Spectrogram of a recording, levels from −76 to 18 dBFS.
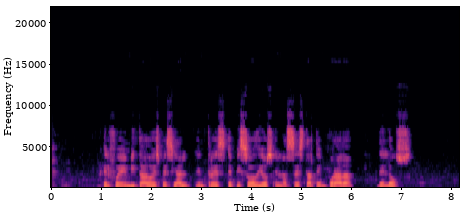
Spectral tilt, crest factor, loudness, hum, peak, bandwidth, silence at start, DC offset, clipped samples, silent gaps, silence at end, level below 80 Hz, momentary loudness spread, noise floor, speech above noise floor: -3.5 dB/octave; 16 dB; -14 LUFS; none; 0 dBFS; 9.6 kHz; 0.05 s; under 0.1%; under 0.1%; none; 1 s; -54 dBFS; 9 LU; -58 dBFS; 43 dB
